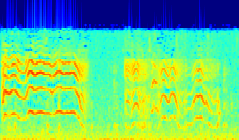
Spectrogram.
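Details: Three-day-old Rat Terrier–Chihuahua cross puppies, eyes still closed, feeding; a long steady high whine with rich harmonics, then after a pause several shorter wavering, up-and-down whimpers.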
